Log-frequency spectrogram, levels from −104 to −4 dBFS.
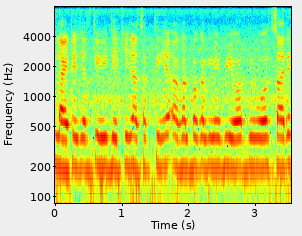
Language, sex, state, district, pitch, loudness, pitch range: Hindi, female, Chhattisgarh, Korba, 195 Hz, -20 LUFS, 190-195 Hz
